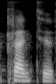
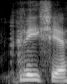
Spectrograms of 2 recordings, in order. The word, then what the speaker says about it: Planitia: Now, I know that the shipbuilding infrastructure was kind of dealt a crippling blow when they attacked the Utopia Plantive. Is that how you say it? Planitia, sorry, thank you.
